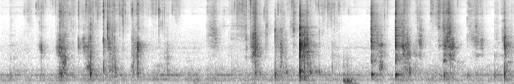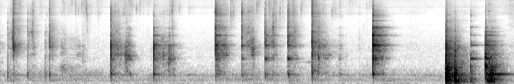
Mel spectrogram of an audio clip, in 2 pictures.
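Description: Potato mixture for a pierogi casserole being scraped and spread around a casserole dish, with repeated soft scrapes and clinks of a utensil against the dish, close and steady, ending in a louder clatter.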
